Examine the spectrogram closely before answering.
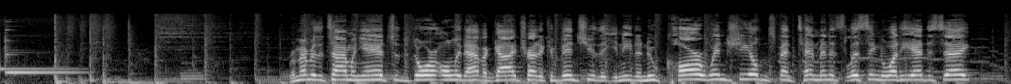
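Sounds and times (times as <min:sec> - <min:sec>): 
doorbell ringing: 0:00.0 - 0:01.0
speech: 0:02.9 - 0:09.8.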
